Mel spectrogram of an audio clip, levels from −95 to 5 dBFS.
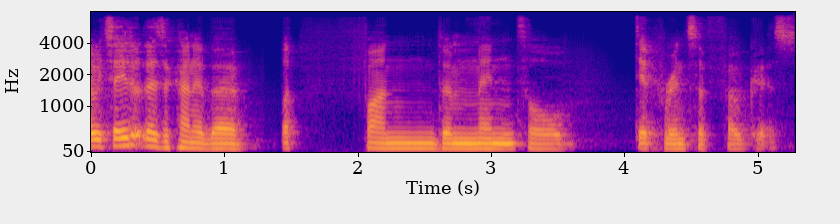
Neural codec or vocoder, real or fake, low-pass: codec, 16 kHz, 0.5 kbps, X-Codec, HuBERT features, trained on LibriSpeech; fake; 7.2 kHz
